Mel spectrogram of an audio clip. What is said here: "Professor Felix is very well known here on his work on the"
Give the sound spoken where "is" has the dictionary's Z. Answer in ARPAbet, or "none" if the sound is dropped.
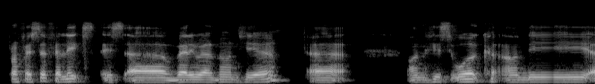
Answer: S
